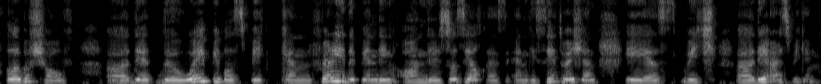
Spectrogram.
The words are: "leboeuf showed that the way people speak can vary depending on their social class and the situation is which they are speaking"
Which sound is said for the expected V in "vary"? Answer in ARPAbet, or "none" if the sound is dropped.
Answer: F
